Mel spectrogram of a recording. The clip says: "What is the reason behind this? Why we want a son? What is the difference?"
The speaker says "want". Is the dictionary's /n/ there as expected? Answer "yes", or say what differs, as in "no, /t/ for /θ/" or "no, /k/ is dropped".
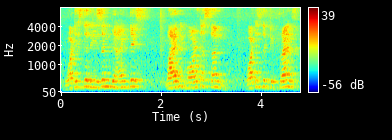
no, /l/ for /n/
